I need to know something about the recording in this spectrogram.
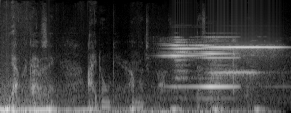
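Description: A low rumble with faint scattered sounds, then a sustained electronic tone of several steady pitches sounding together from about two and a half seconds in, the loudest sound, cutting off shortly after.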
